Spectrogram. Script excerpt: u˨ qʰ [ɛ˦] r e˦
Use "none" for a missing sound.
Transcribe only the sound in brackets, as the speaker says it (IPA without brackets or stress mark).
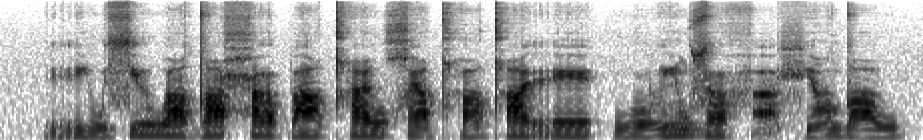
ɛ˦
